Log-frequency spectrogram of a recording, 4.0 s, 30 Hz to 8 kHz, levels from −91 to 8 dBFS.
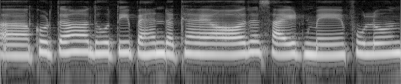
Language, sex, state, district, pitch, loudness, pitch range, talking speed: Hindi, female, Uttar Pradesh, Hamirpur, 225 Hz, -13 LUFS, 220-245 Hz, 165 wpm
